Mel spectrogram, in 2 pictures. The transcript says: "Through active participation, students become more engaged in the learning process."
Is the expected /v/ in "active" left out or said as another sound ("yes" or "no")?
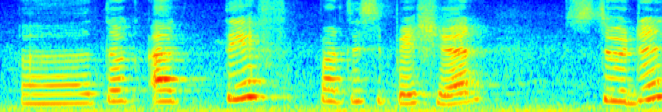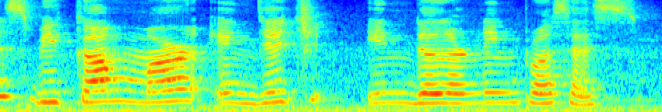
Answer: yes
